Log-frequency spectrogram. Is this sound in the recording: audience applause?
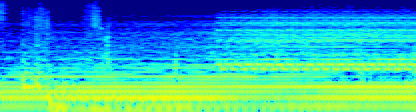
no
